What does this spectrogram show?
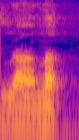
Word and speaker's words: Rama: you have to say rama but i that's the full mantra no don't but in in hindi at least no one says rama they say ram in hindi in hindi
